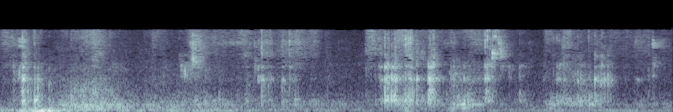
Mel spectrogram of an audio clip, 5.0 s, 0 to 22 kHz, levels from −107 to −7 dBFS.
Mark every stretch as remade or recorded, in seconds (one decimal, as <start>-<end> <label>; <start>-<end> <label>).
0.0-1.8 remade; 1.8-3.2 recorded; 3.2-3.6 remade; 3.6-4.1 recorded; 4.1-5.1 remade

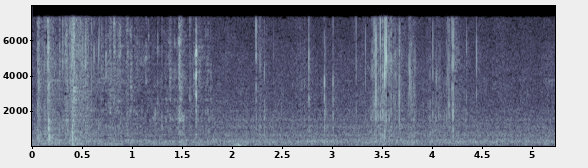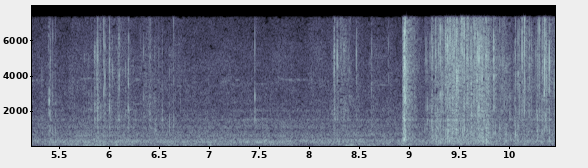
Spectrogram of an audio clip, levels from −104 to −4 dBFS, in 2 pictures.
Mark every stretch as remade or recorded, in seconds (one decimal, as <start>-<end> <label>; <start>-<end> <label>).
0.0-0.7 recorded; 0.7-1.8 remade; 1.8-10.5 recorded

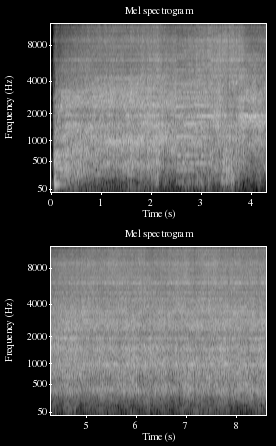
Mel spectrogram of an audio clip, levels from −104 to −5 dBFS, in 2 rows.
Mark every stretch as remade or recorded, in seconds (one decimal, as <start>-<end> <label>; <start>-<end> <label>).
0.0-2.5 remade; 2.5-3.2 recorded; 3.2-8.6 remade

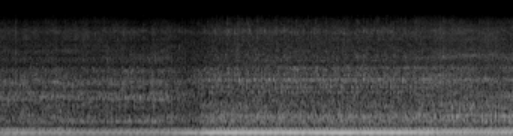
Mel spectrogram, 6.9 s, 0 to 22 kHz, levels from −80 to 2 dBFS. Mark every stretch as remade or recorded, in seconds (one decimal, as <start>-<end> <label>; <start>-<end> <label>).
0.0-2.6 remade; 2.6-5.5 recorded; 5.5-6.9 remade

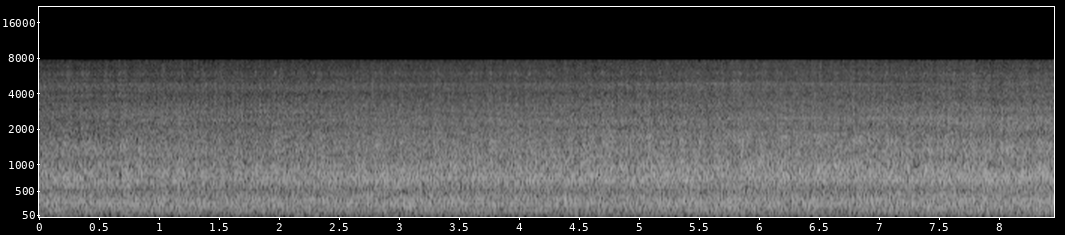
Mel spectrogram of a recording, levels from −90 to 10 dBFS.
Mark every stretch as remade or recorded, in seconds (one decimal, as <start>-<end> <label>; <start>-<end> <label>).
0.0-2.5 recorded; 2.5-4.4 remade; 4.4-5.8 recorded; 5.8-6.9 remade; 6.9-8.5 recorded

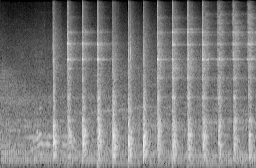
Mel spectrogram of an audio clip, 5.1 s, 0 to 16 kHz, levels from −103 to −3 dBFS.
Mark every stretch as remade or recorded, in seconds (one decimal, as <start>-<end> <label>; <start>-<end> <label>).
0.0-4.1 recorded; 4.1-5.1 remade

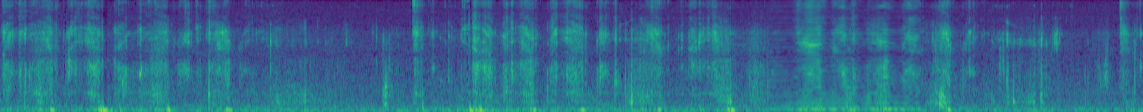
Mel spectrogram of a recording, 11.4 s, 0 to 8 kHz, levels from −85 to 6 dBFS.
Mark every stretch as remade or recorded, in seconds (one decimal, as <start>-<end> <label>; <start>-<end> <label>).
0.0-7.7 recorded; 7.7-9.2 remade; 9.2-11.4 recorded

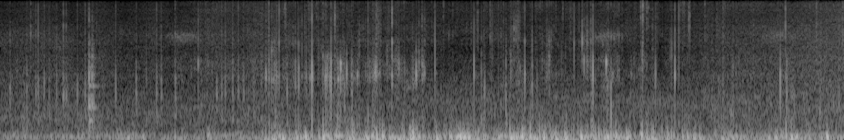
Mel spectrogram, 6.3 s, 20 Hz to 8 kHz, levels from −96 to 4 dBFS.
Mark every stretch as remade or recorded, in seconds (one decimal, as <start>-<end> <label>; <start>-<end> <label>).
0.0-6.3 remade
